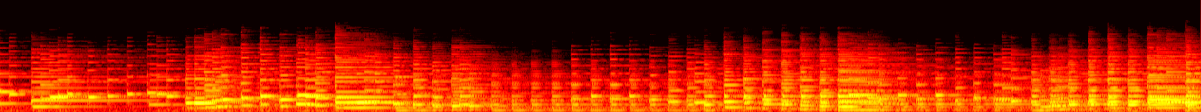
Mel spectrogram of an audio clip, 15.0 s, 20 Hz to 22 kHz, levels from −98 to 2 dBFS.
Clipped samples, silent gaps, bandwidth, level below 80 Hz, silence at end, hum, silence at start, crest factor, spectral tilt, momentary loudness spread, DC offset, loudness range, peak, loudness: under 0.1%; none; 6.6 kHz; -54 dBFS; 0 s; none; 0 s; 16 dB; -9 dB/octave; 13 LU; under 0.1%; 8 LU; -8 dBFS; -26 LUFS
